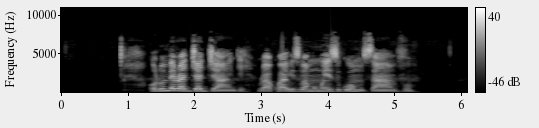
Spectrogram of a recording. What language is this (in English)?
Ganda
